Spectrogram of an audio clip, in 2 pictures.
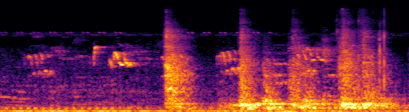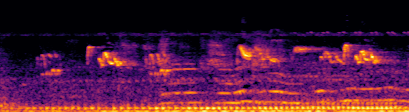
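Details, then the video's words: Group of common mynas calling in the morning: many short, scratchy chirps and squawky notes overlapping throughout, several loud broadband crackling bursts near the start, over a steady low engine-like hum. "Morning Myna Birds Sounds | Myna Birds Group Sound"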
